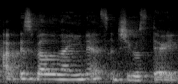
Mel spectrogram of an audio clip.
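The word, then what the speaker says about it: Lainez: i n e z reading it most people say Lane but that's incorrect um so a lot of times what I tell people is just LZ but when my dad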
